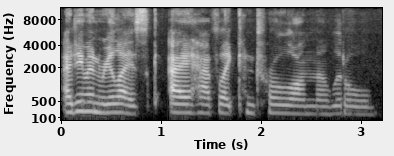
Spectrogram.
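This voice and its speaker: A woman hosting a casual sewing livestream, talking in a chatty, scattered, self-deprecating way with a soft voice. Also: medium pitch, little pitch movement, normal speed. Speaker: livestream host.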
